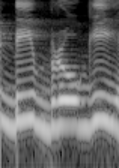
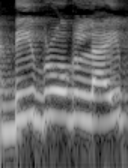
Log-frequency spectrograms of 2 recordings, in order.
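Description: First: The name is said without an L sound. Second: The name is said with an L sound. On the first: The speaker calls it right. "लेकिन ये डी ब्रोगी है, एल silent है इसमें" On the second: The speaker calls it wrong. "हाँ डी ब्रोगलाई पढ़ोगे"

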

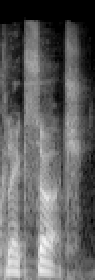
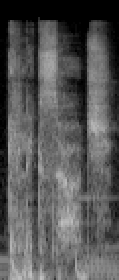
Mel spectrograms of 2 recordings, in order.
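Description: First: It is said in a normal speaking voice. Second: It is said in a soft, seductive whisper. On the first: "Regular voice" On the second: "Seductive whisper right in my effing ear"

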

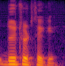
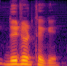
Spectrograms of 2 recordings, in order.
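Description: No difference in how they are said.

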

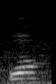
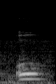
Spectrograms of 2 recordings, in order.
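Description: First: It starts with a w sound before o. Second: It is a plain o with no w sound. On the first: A less common way some speakers say it. "Some Japanese say wo" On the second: The usual way most speakers say it. "but mainly we say o"

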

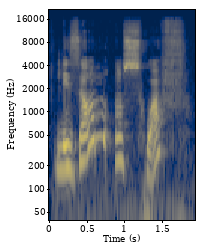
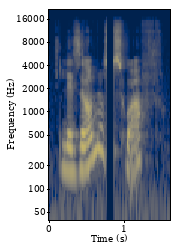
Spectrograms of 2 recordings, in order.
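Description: First: The sentence is read at a slower pace. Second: The sentence is read at a faster pace.

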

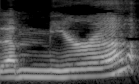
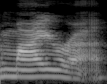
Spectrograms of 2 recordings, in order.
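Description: First: The middle vowel sounds like the vowel in mirror. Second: The middle vowel sounds like the word eye. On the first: "a little eye" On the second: "a big eye"

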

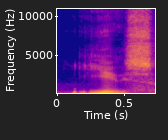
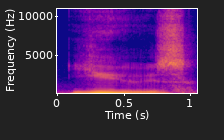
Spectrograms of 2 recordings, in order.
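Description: First: A short vowel cut off by a hissing S. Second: A long vowel followed by a buzzing Z. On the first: "has to suddenly stop when you get to an S, which is unvoiced" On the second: "we lengthen the vowel"

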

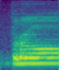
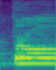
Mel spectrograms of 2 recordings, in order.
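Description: No difference in how they are said.

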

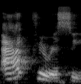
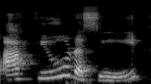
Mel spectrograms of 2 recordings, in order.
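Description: First: The stress is on the first syllable. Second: The stress is not on the first syllable. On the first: The speaker calls it right. "your stress is on the first syllable" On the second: The speaker calls it wrong. "hindi po accuracy"

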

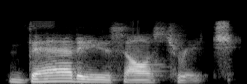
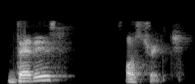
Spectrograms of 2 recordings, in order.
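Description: First: The words flow together without any break between them. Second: The words are separated with a break between them. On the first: The speaker calls it right. "But if you connect the sound" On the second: The speaker calls it wrong. "So you're saying it like this in English"

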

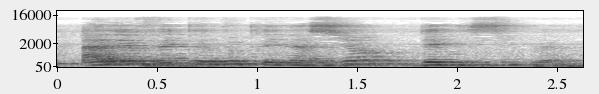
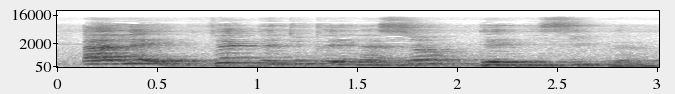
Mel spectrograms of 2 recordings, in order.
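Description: No difference in how they are said.

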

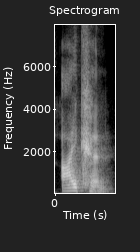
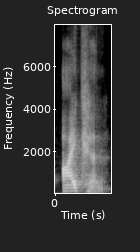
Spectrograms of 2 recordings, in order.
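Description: No difference in how they are said.

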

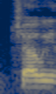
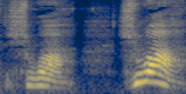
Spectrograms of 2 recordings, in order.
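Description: First: The name is said the English way, like Joey. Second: The name is said the French way, like Joie. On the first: "Joey like a little boy is how you say it" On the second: "how do you say it in French?"

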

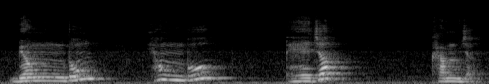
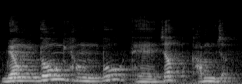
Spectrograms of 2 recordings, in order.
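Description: First: The phrase is said at a normal pace. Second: The phrase is said quickly.

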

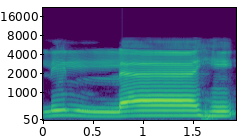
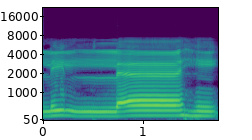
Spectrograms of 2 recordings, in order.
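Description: The two takes are said the same way.

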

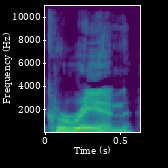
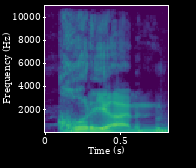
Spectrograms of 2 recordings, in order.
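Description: First: The word is said with a plain English pronunciation. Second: The word is said with a Korean pronunciation. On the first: "But if you just say Korean" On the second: "Unless you say Korean, then it sounds Korean"

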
